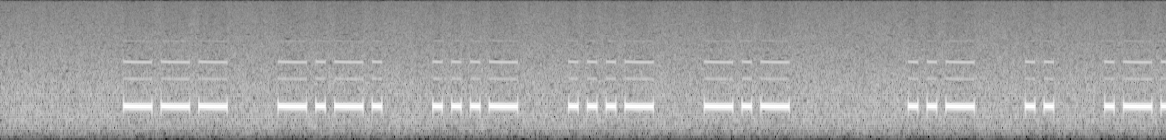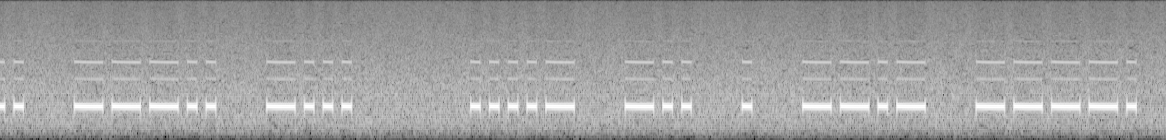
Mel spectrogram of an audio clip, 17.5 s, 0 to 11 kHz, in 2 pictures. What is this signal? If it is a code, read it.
Morse code, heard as a keyed tone, machine-sent, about 17 wpm, spaced as for 13 wpm, 800 Hz. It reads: OCVVK UIL8B 4DEQ9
